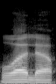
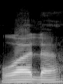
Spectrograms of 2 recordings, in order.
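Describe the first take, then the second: The two takes are said the same way.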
